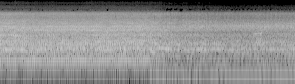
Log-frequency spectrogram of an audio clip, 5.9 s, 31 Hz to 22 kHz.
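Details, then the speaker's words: 1979 Volkswagen Bus air-cooled flat-four, first start after full rebuild, not yet tuned, hydraulic lifters still pumping up: steady, even idle patter with no knocks or misses; sounds healthy. Normal idle. "Sounds good, right? Running. Didn't even tune it yet. I gotta let the hydraulic lifters build up. Sounds really good."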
